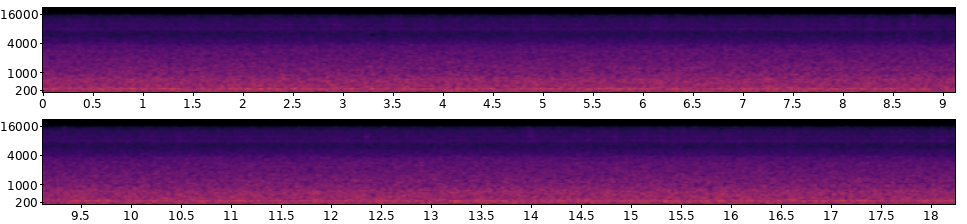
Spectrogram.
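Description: Steady rain: an even, unbroken hiss with no separate drops standing out.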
